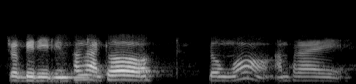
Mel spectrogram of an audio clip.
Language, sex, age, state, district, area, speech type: Bodo, female, 60+, Assam, Chirang, rural, conversation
